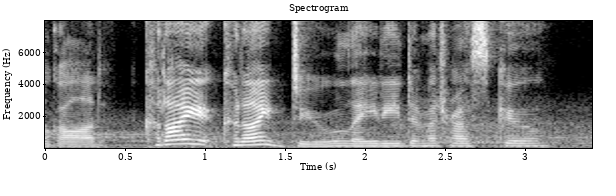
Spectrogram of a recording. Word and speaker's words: Dimitrescu: But, oh god, could I do Lady Dimitrescu? Domitrescu, as she pronounces it.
